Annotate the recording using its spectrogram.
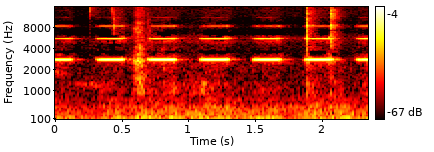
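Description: An electronic beeper sounding short, high, evenly spaced beeps, about two and a half a second, with a faint click near the end.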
